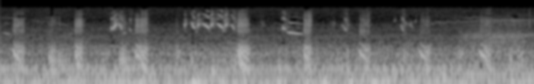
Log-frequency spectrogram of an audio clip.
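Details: Snowy Owl female and chicks calling at a nest on Bathurst Island, Canadian Arctic, as the male arrives before feeding: rapid rasping, scratchy notes repeated several times a second, with thin high squeaks over a steady low hum.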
